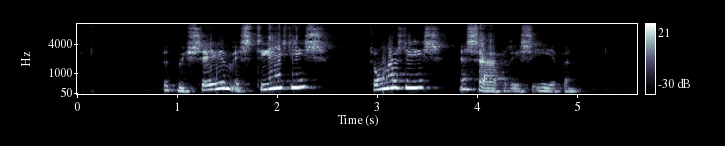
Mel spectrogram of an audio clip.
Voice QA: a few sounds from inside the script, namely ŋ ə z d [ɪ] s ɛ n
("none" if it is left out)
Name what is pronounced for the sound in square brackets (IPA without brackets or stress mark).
i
